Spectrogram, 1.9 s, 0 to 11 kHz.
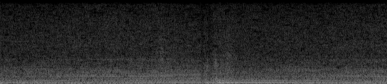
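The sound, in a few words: GT3 race car passing in sim racing video game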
